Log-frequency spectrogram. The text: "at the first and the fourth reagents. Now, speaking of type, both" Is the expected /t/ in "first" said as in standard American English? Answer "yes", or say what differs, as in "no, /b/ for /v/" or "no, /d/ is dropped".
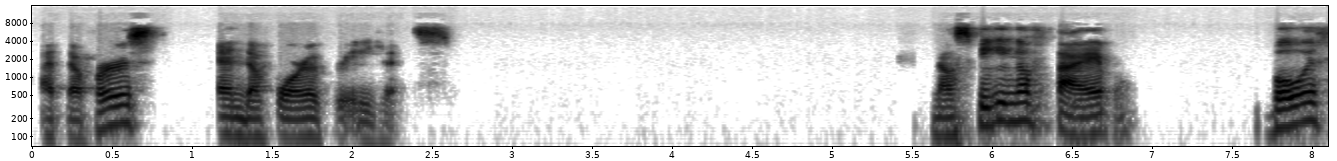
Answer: yes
